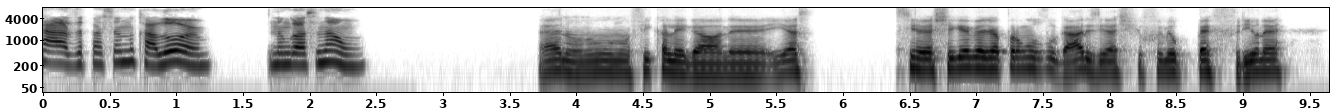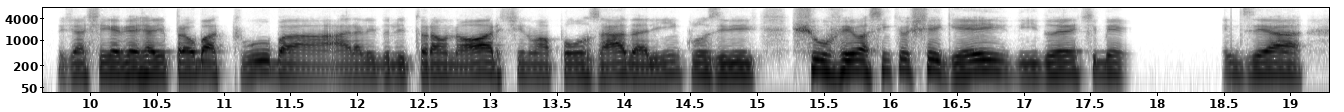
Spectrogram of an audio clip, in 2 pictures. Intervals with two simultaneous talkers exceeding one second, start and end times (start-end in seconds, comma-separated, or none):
none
